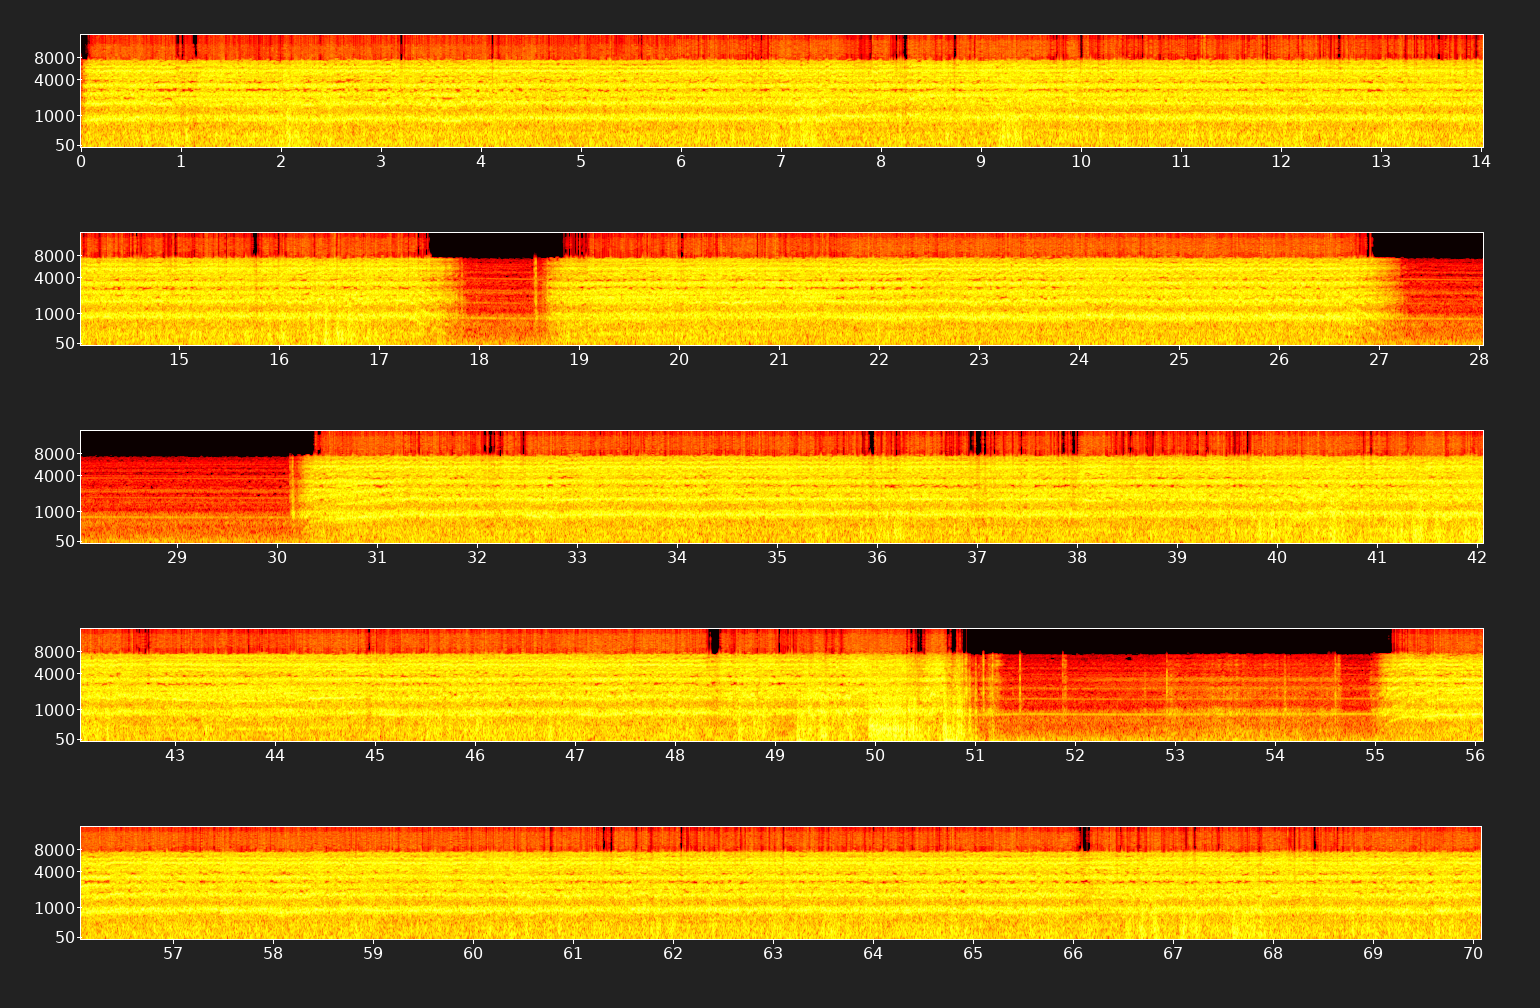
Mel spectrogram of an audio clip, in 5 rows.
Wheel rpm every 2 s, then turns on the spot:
230, 220, 230, 240, 280, 240, 230, 230, 190, 90, 220, 220, 220, 100, 0, 140, 230, 230, 230, 230, 250, 230, 220, 220, 230, 90, 20, 60, 220, 230, 230, 230, 230, 230, 230.
52-54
